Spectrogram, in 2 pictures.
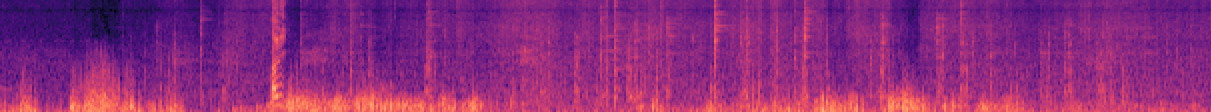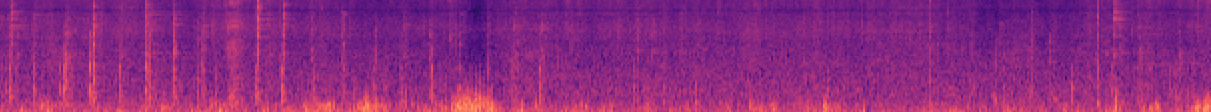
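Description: Dogsled moving over snow behind a pair of sled dogs: runners scraping and crunching along the packed trail, with wind on the microphone. A musher calls "allez" once, about three seconds in.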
